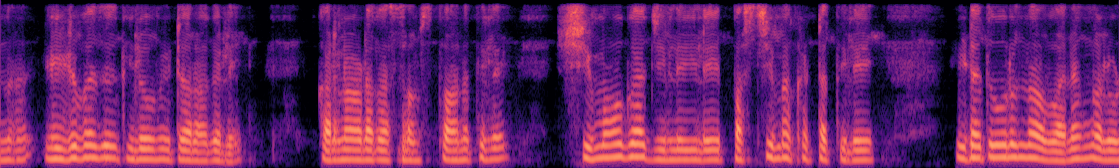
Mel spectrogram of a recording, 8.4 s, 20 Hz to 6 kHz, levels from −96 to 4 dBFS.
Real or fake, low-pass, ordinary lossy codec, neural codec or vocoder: fake; 5.4 kHz; none; vocoder, 22.05 kHz, 80 mel bands, HiFi-GAN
